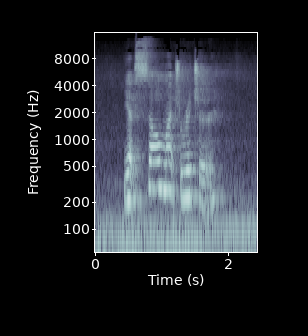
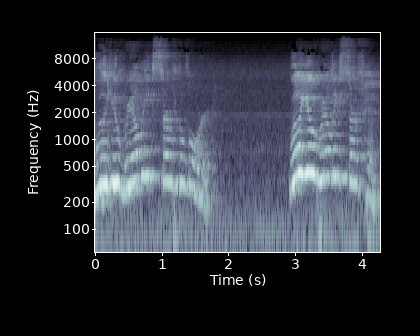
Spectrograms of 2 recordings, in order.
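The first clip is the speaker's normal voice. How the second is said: probing Joshua; 6 semitones higher than usual. Retold or imitated. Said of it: "Joshua's asking them".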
